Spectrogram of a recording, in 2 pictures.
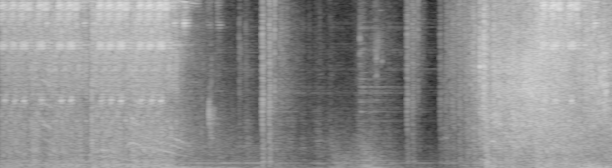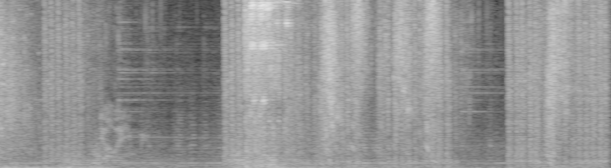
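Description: A rocket-propelled grenade slams into a train amid a dense firefight in the video game Black at Vratska Dockyard, with bursts of gunfire, heavy booms and crashing impacts rising and falling throughout.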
